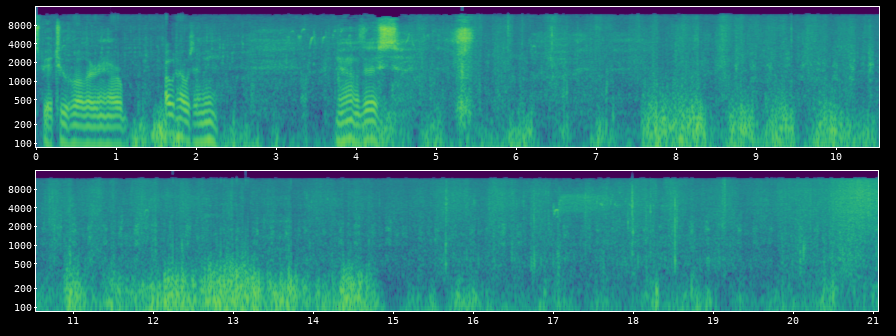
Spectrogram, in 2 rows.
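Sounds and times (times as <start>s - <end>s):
wind buffeting microphone: 0.0s - 21.0s
footsteps through tall grass: 2.4s - 21.0s.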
